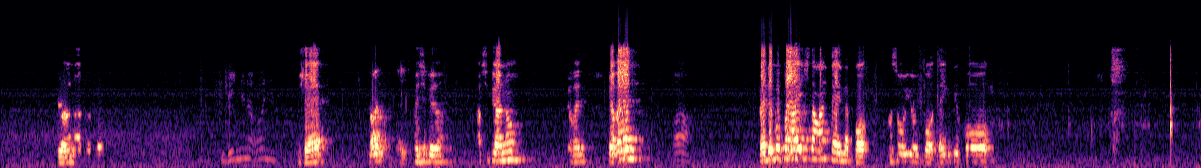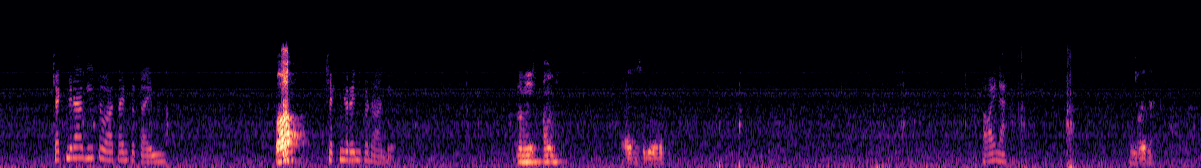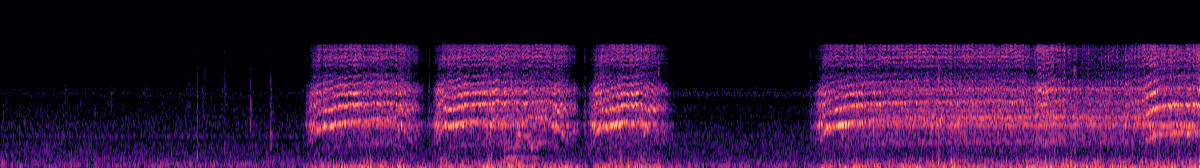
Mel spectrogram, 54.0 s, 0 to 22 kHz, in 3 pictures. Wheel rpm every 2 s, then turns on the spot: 0, 0, 0, 0, 0, 0, 0, 0, 0, 0, 0, 0, 0, 0, 0, 0, 0, 0, 0, 0, 60, 110, 100, 20, 100, 160, 170.
none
